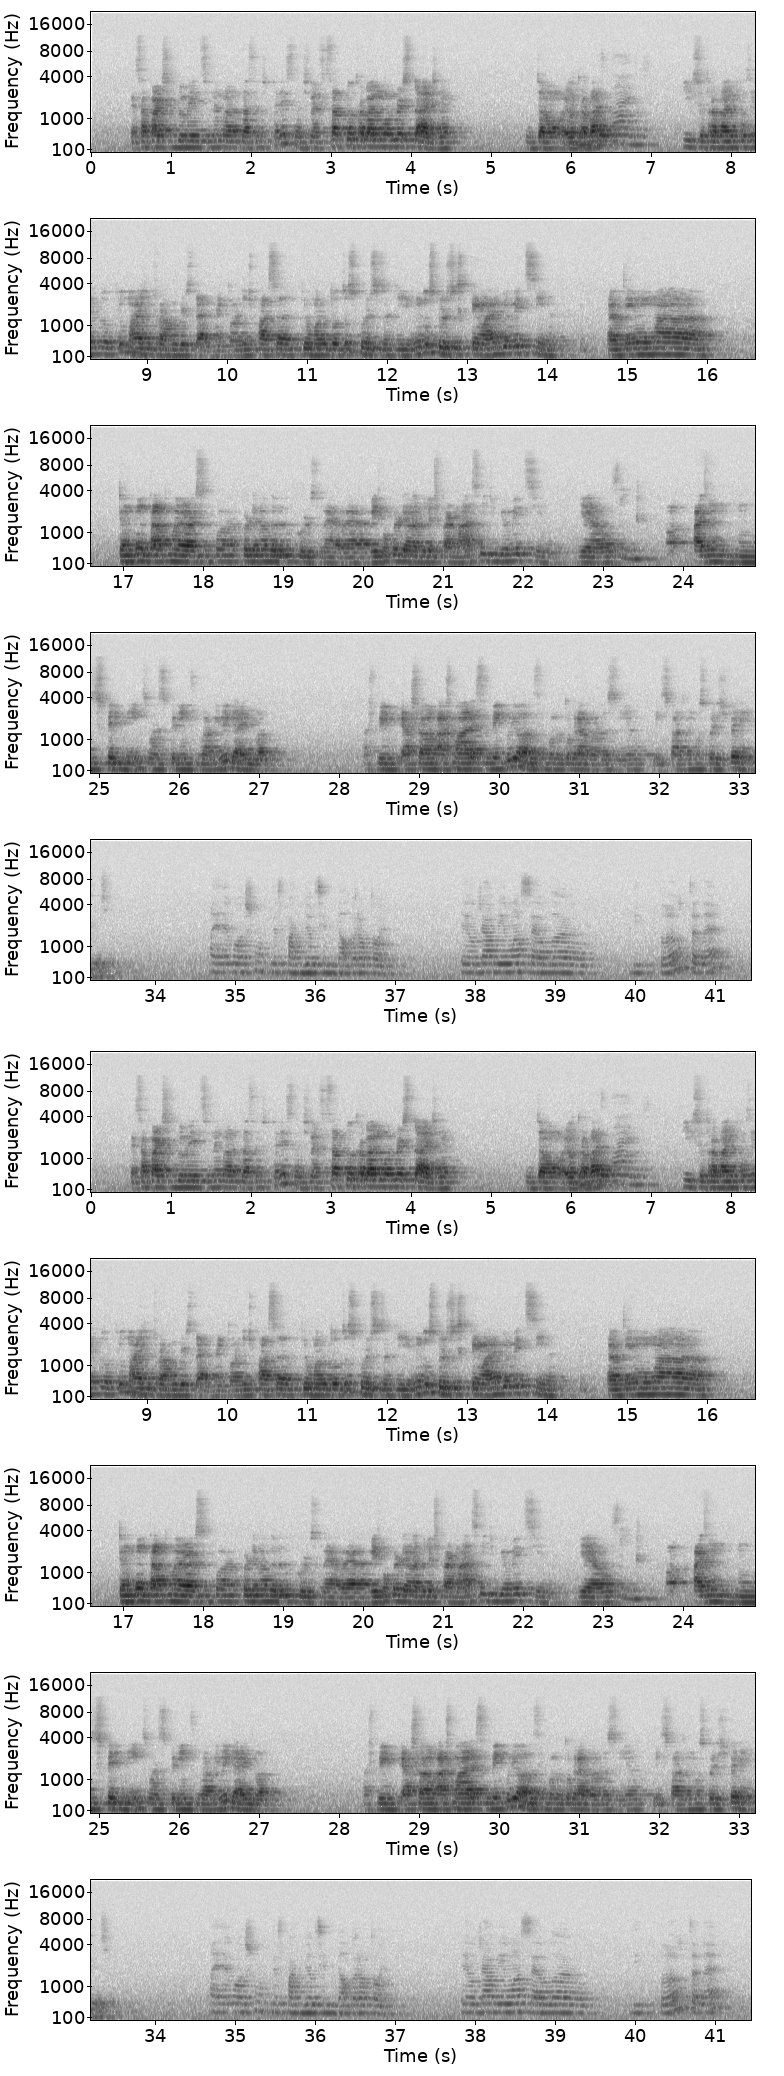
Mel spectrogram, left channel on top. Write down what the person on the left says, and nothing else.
Trabalho
na universidade,
sim.
Ah, É, eu gosto muito dessa parte de biomedicina de laboratório. Eu já vi uma célula de planta, né?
